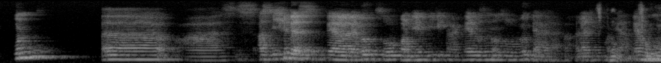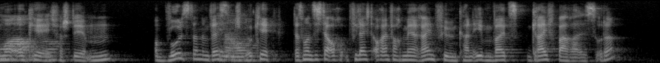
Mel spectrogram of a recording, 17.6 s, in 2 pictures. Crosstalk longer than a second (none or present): present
